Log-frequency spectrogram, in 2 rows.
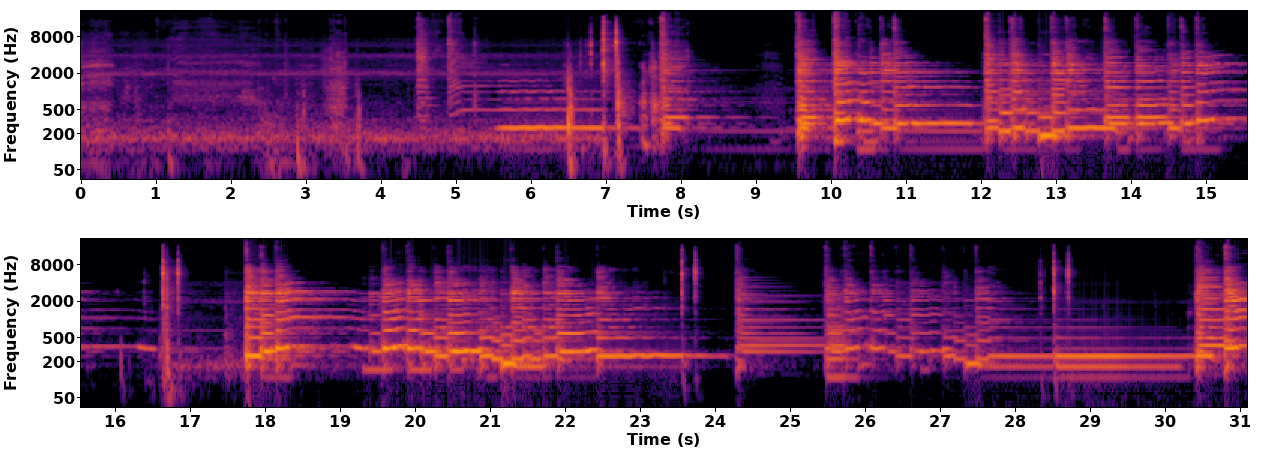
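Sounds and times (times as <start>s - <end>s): clean electric guitar: 0.0s - 31.0s.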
